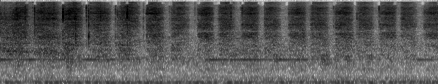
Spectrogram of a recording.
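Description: Fine-grit sandpaper rubbed by hand against an antique metal mortise lock part, a close, continuous rasping scrape with quick back-and-forth strokes.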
